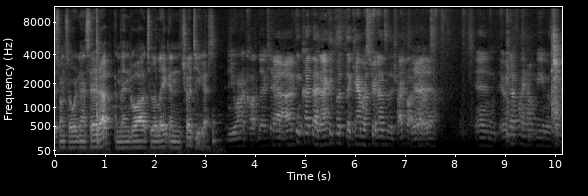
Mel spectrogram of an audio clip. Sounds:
Speech

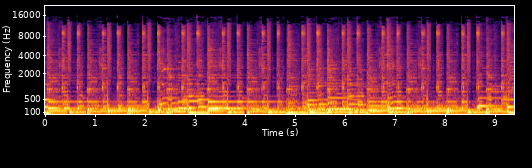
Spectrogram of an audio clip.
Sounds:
Music

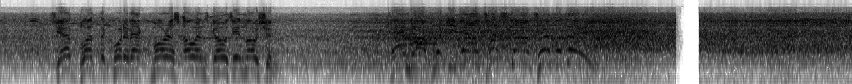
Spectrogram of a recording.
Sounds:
Speech

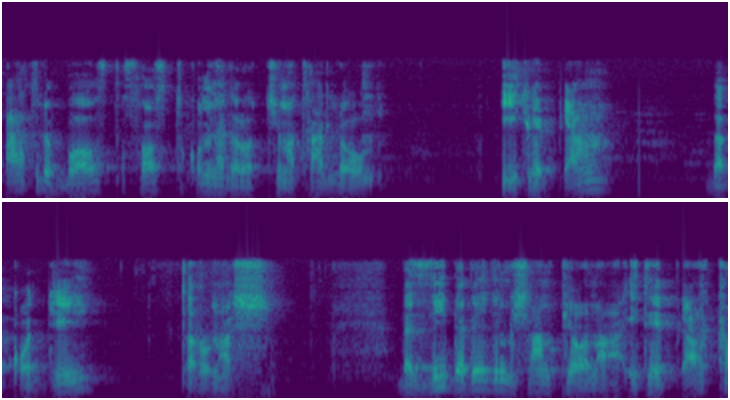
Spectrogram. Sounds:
Speech

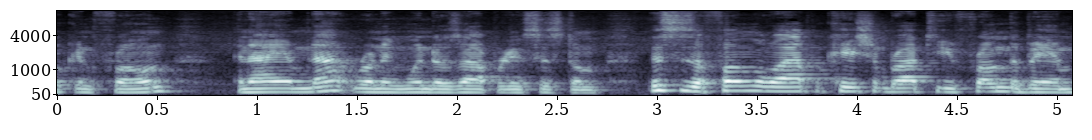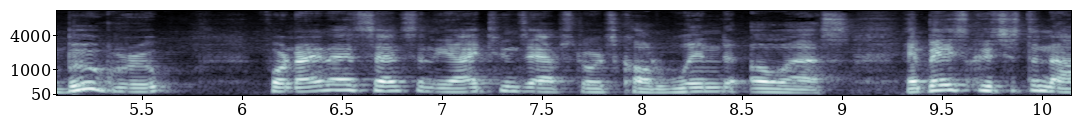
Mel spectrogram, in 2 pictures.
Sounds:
Speech

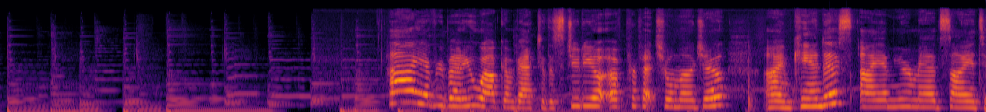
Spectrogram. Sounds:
Speech, Music

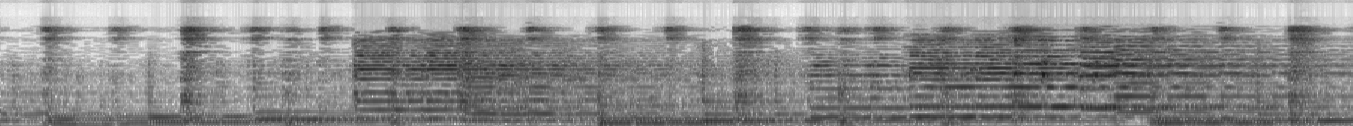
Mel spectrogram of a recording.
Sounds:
Musical instrument, Music, Electric guitar, Plucked string instrument, Guitar

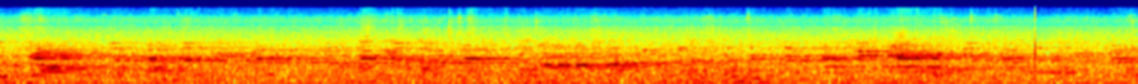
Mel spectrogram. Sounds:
Speech, Music

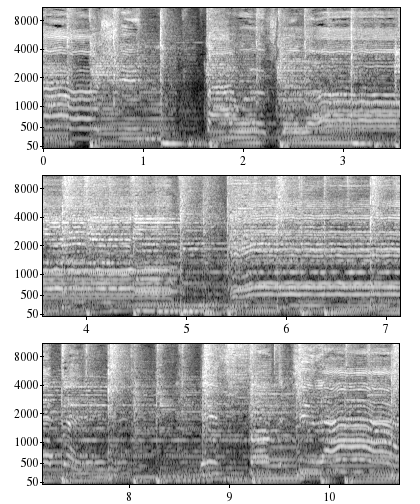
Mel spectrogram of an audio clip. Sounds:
Music, Psychedelic rock

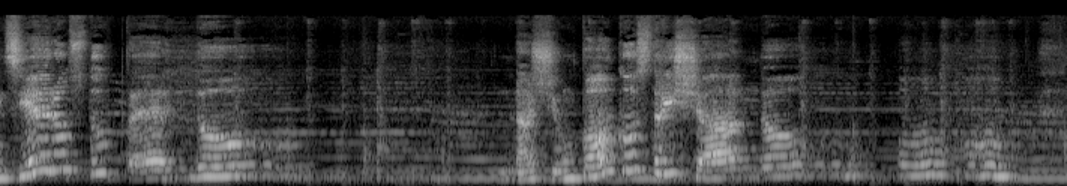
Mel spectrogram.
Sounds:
Music

